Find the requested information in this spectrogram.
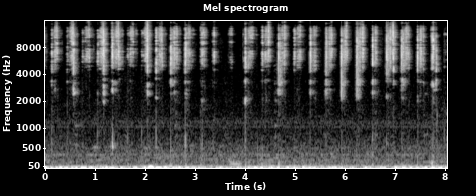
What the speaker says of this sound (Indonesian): Jadi saya akan tarik lagi 2 kartu tambahan, ya.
